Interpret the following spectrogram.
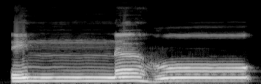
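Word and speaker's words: إِنَّهُ: نون زبر ن، ان، ہ الٹا پیش ہو، انہو، سے آگے کاف پر زبر ہے اور آگے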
